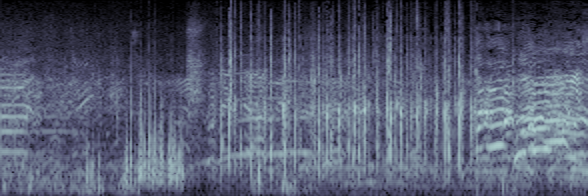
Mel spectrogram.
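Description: A crowd of spectators cheers outdoors.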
